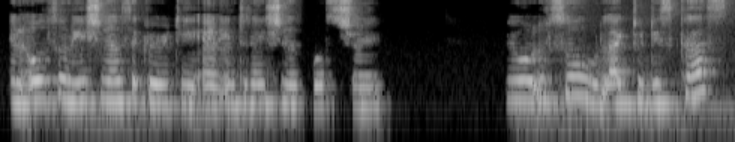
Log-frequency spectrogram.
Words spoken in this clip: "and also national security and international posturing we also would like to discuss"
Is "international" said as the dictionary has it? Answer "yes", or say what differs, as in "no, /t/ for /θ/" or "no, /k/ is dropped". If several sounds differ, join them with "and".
yes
